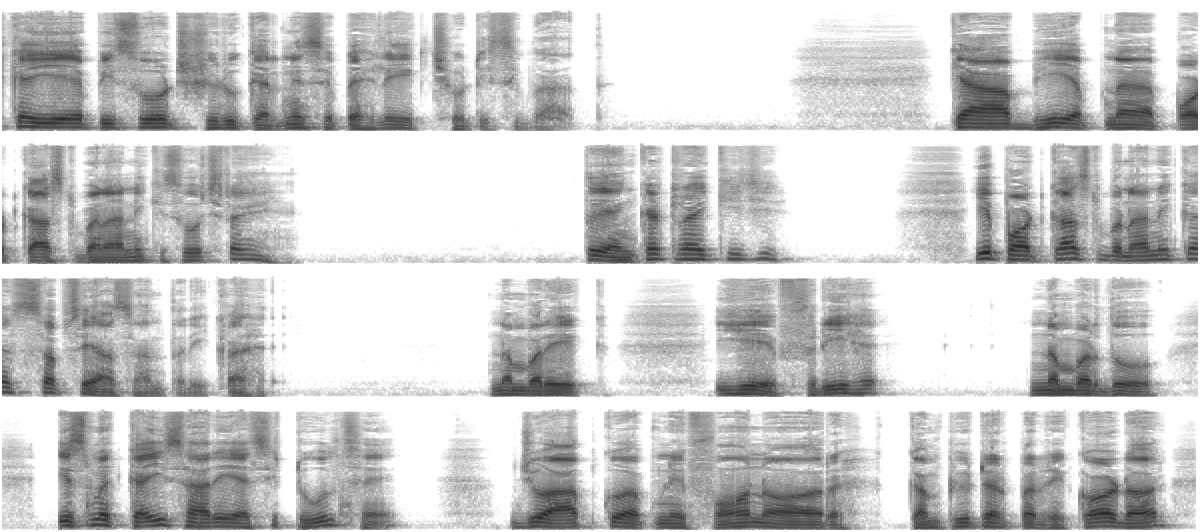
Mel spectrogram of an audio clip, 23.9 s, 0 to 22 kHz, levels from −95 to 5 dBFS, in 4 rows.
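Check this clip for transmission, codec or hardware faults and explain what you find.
Nothing turned up here worth flagging: the speech comes through steady and intact, with no sign of trouble from the transmission, the encoding or the hardware.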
